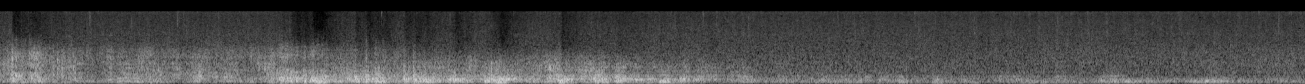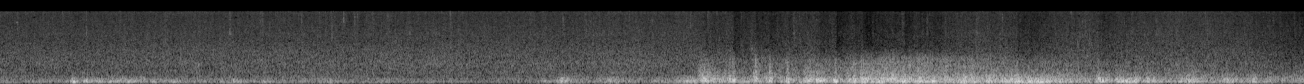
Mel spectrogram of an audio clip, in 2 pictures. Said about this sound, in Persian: باز چی رفتین زیر بارون وایسادین؟ مگه بارون ندیدین؟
